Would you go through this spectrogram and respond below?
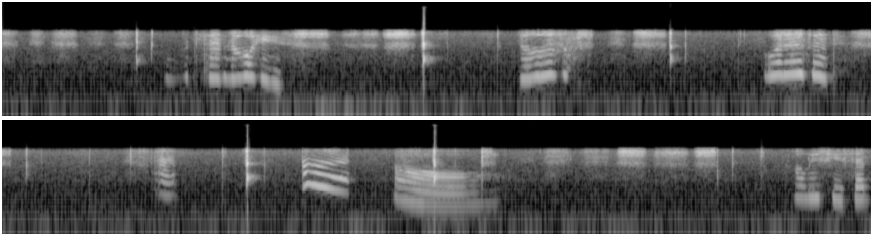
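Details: Sharp, brief hiccup clicks every few seconds between a baby's soft coos and vocal sounds; infant hiccups.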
